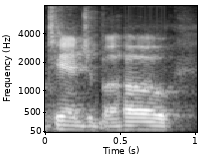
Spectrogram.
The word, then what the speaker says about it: Tangipahoa: and then people like, only people who aren't from Tangipahoa say the A. It's really, it's pronounced Tangipahoa, and I'm like, well.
